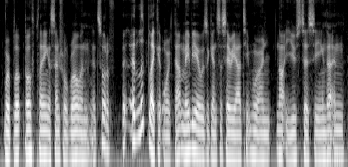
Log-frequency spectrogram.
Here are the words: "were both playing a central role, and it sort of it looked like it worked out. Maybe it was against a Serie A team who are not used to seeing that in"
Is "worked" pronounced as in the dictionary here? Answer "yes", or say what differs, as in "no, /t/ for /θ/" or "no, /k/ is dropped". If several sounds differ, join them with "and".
yes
